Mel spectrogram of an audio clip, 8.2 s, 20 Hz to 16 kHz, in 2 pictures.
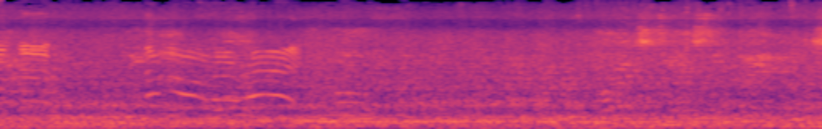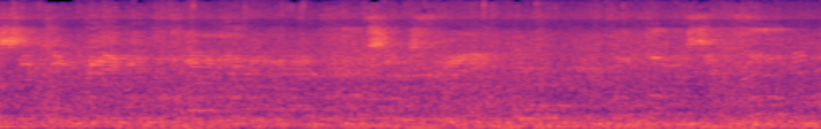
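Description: A pack of BriSCA F1 stock cars racing, their V8 engines running at full power in a loud, steady din.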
